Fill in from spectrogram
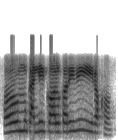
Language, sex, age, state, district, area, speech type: Odia, female, 30-45, Odisha, Ganjam, urban, conversation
